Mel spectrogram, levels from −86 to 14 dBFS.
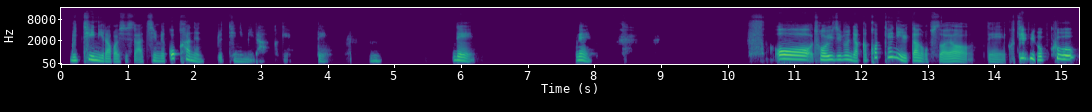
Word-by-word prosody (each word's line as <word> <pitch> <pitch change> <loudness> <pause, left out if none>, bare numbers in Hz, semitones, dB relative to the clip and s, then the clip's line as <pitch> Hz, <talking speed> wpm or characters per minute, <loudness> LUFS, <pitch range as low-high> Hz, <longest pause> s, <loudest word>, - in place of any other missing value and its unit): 루틴이라고 175 - -2
할 125 - -8
수 125 - -16
있어요. - - -10
아침에 145 -4 -11
꼭 275 -1 +1
하는 155 - -5 0.2
루틴입니다 120 -4 -19
그게. - - -29 0.4
네. - - -16 0.7
음. 150 -1 -15 1.1
네. 180 -7 -2 1.5
네. 185 -4 -3 2.7
어 235 -4 +8
저희 210 +1 +2
집은 215 -1 -4
약간 155 +1 -5
커튼이 325 -1 -2
일단 165 -1 -1
없어요. 130 0 -4 0.3
네. 115 -4 -13
커튼이 285 -3 -2
없고 230 - +2
190 Hz, 190 characters per minute, -22 LUFS, 140-230 Hz, 2.7 s, 어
